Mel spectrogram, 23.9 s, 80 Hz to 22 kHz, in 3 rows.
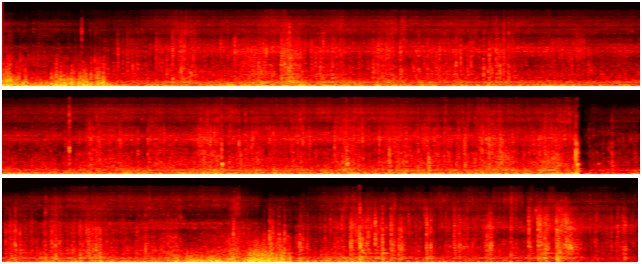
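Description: Wind buffeting the microphone over the rumble and rattle of a YT Industries Capra AL Comp 2019 mountain bike descending a dirt trail at speed, with its tyres on dirt and small knocks and clatter from the bike over bumps and stones. About fifteen seconds in the noise drops away for a moment, then returns.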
